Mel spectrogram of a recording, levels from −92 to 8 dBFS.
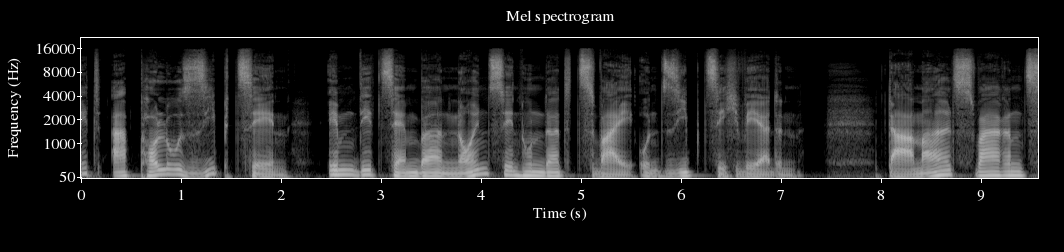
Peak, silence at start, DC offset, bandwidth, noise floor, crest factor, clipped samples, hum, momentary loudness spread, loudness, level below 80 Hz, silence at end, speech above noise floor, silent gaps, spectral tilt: -6 dBFS; 0 s; under 0.1%; 16 kHz; -54 dBFS; 18 dB; under 0.1%; none; 8 LU; -26 LUFS; -44 dBFS; 0 s; 29 dB; none; -5 dB/octave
